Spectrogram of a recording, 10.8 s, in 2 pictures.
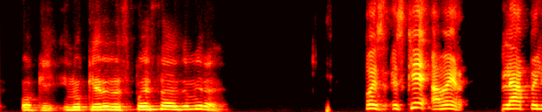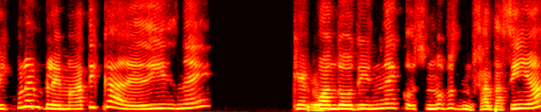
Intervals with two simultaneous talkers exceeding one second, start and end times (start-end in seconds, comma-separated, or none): none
